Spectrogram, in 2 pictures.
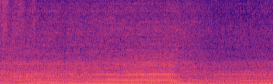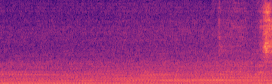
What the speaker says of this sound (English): it accelerates a lot like the old truck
